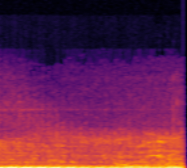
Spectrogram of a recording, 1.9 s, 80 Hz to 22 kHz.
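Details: Chrysler 300C Hemi V8 running with an exhaust leak from a broken flex pipe: loud, deep, blatty rumble well beyond a normal exhaust note.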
